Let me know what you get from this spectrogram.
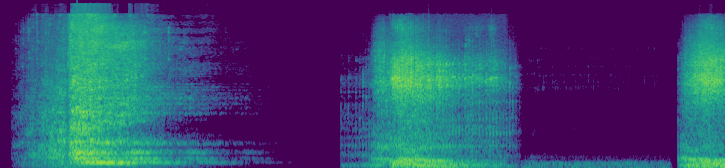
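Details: Lion roaring: a long, deep, harmonic roar swelling and fading over two seconds, then after a pause a rougher, noisier roar and a low rumbling tail, with another loud burst at the end; edited compilation with abrupt cuts.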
